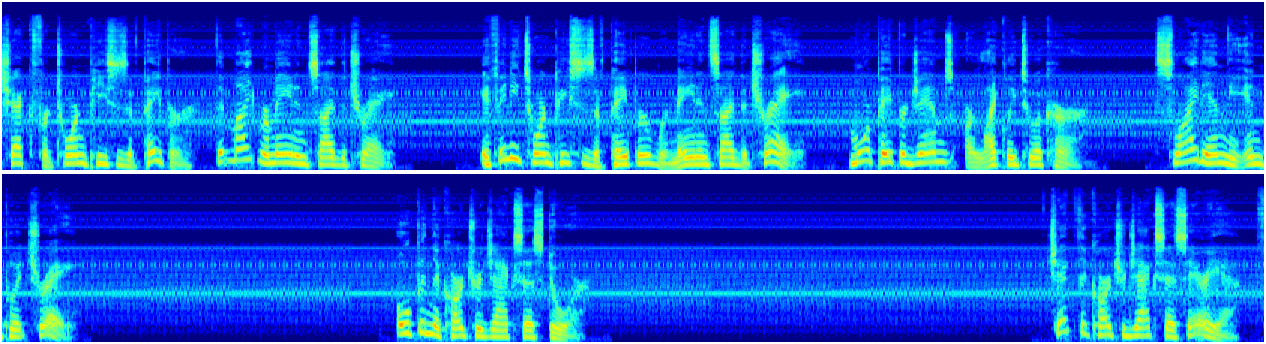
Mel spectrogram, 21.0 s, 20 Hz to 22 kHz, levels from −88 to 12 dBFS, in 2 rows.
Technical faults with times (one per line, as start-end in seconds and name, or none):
0.00-21.04 timecode bleed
